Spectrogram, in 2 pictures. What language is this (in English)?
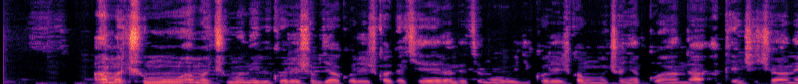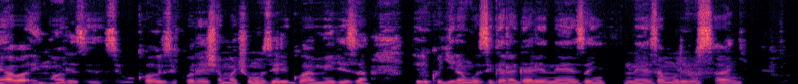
Kinyarwanda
